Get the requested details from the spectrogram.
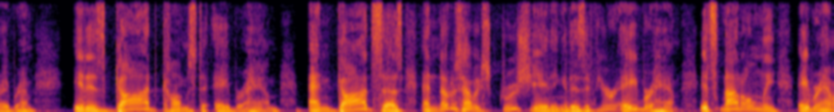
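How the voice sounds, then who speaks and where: A male pastor delivers a sermon in an earnest voice, slightly higher than most men. He slows down for emphasis and acts out the lines he quotes. The recording is dry and close. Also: no echo.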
